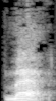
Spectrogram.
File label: "mat", English; the home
